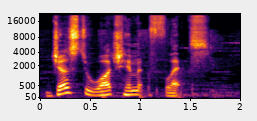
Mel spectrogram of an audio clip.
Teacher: the H in him gets dropped · the T from just morphs into the T sound from to, and to is reduced to a simple t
